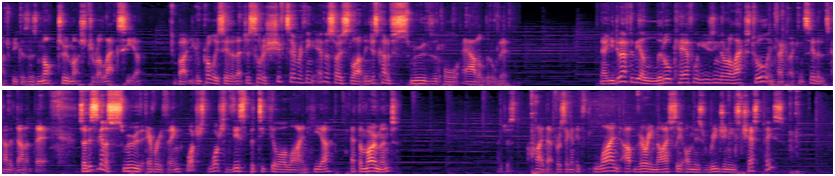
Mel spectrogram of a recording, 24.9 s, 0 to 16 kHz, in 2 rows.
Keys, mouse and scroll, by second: 0.0-0.5 alt+middle drag, 0.5-1.7 alt+drag, 1.7-3.8 shift+right drag, 3.8-6.3 alt+drag, 6.5 alt+shift+click, 6.8-7.3 alt+middle drag, 7.3 alt+shift+click, 7.6-8.1 alt+middle drag, 8.1 alt+shift+drag, 8.3 alt+click, 8.6-9.9 shift+right drag, 9.9 alt+click, 11.3 scroll up 2, 11.5 ctrl+z, 11.8-12.1 alt+middle drag, 12.1 scroll down 1, 12.4-14.5 alt+middle drag, 14.5 shift+right click, 17.6-19.4 alt+drag, 19.4 Tab, 20.4 h, 23.5 ctrl+z, 24.3 Tab.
